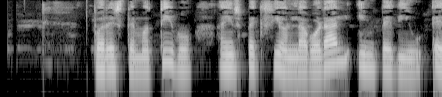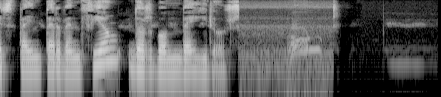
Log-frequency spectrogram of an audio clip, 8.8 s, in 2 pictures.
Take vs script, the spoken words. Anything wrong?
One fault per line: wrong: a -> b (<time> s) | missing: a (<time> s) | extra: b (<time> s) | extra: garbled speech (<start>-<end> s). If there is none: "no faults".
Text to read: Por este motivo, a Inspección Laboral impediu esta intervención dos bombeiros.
no faults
